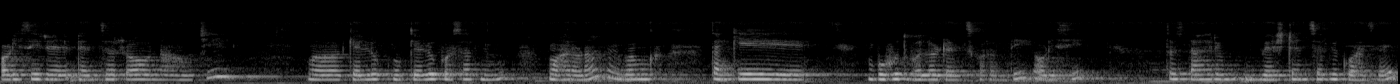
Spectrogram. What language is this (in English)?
Odia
